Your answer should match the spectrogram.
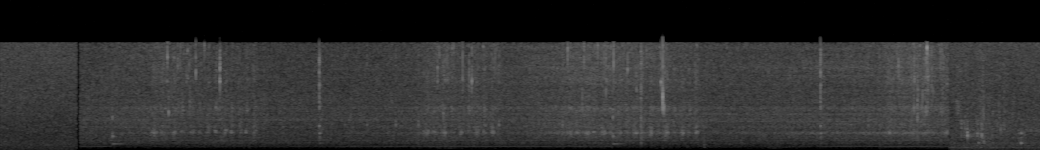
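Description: Near silence, with faint scattered light clicks of a silicone spatula stirring sugar syrup in a pot.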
